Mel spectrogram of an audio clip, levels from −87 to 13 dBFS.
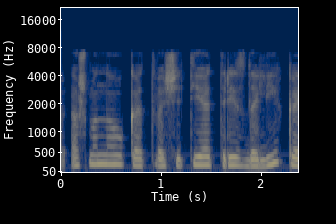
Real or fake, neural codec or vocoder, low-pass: real; none; 7.2 kHz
